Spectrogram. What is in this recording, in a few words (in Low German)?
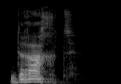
"Dracht", kaevels platt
